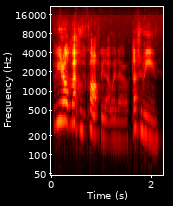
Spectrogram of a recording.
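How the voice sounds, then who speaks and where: A woman's voice: mid-range voice, big pitch swings, brisk, fairly bright tone. A woman hosting a casual writing livestream, playfully teasing her co-host and laughing often. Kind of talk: casual chat.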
